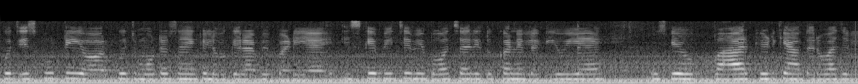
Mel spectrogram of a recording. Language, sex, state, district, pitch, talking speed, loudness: Hindi, female, Rajasthan, Bikaner, 80 Hz, 160 wpm, -16 LUFS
